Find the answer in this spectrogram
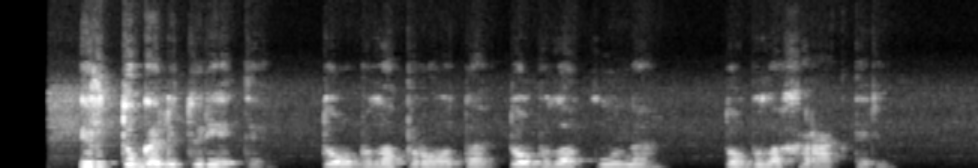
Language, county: Lithuanian, Panevėžys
